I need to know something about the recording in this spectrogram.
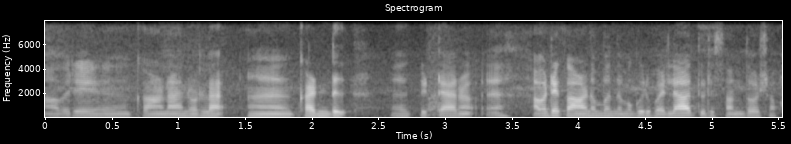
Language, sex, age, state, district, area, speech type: Malayalam, female, 45-60, Kerala, Kottayam, urban, spontaneous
